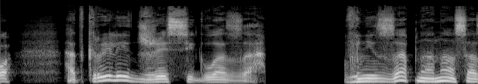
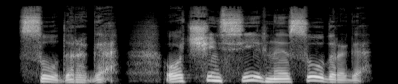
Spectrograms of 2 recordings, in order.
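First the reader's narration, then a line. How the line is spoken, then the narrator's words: Moaned. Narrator (Russian): Джесси застонала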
